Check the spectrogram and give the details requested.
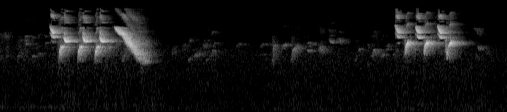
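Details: European goldfinch, a bird of the year still learning song from a recording, gives a quick run of sharp, high tinkling notes ending in a downslurred trill, then after a gap of about two seconds a second short twittering phrase.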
